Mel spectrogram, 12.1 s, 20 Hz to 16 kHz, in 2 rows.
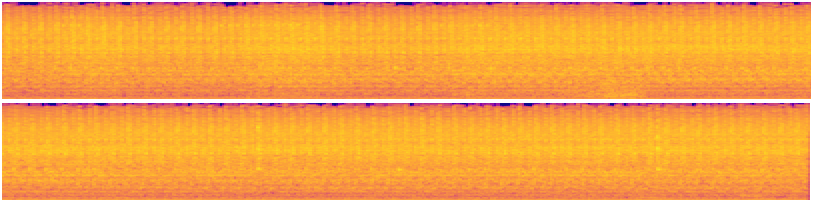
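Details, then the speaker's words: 1999 Chevy Malibu 3100 V6 with internal engine noise; sharp knock unchanged when cylinders are dropped by pulling plug wires at the coil, only slowing from the misfire, suggesting not a bottom-end knock, cause unconfirmed. "obviously you can hear there's no change in the sound again you notice the sound gets a little slower because of the misfire that we're causing but the actual sound doesn't change"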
